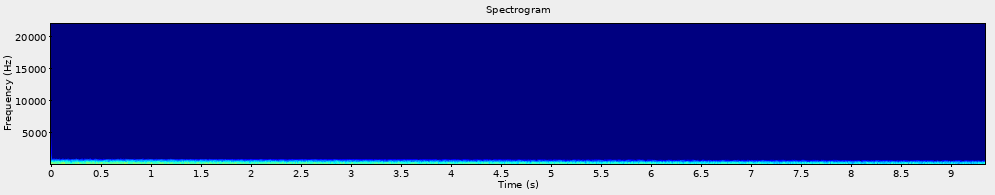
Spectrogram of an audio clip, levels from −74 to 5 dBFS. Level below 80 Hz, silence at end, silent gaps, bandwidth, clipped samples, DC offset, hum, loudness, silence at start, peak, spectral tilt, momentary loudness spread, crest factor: -48 dBFS; 0 s; none; 1.5 kHz; under 0.1%; under 0.1%; none; -44 LUFS; 0 s; -26 dBFS; -11.5 dB/octave; 9 LU; 16 dB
